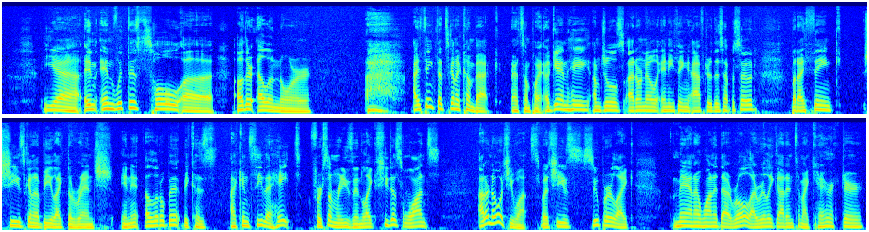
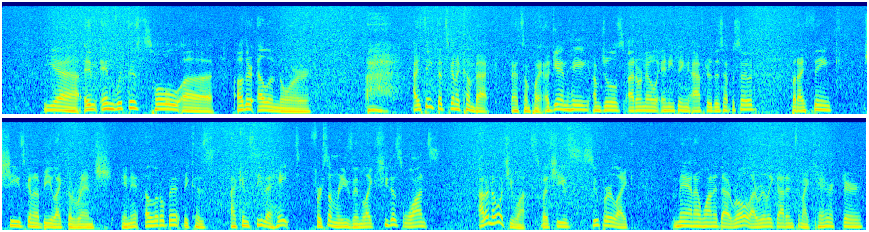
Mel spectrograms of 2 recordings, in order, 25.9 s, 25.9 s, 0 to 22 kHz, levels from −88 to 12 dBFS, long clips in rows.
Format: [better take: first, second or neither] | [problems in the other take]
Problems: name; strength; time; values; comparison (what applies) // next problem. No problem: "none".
first | hiss; loud; throughout; 7 dB below the speech; faint in the first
